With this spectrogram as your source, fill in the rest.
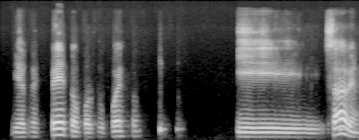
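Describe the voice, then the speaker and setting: A man's medium-pitched voice, dark and mellow in tone, in a dry, close sound with no echo. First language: Qom (Toba) (speaking Spanish). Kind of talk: online language class. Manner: halting, with frequent fillers and repetitions.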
